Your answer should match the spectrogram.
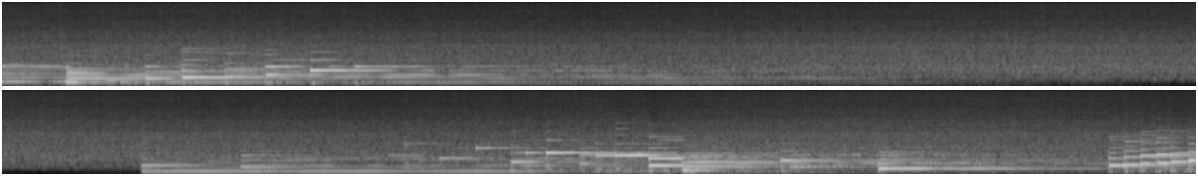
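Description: Slow, gentle relaxation piano music over the steady rush of waterfall water. The piano thins to held, fading notes in the middle and comes back with a low bass chord about halfway through, followed by more melody notes.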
